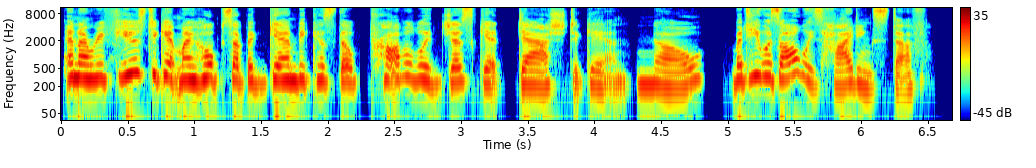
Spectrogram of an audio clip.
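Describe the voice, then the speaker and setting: A woman's voice: high-pitched, moderate pace, fairly bright tone, dry recording, clean studio sound. A woman playing an anxious, grieving teenage girl in an adventure game, speaking in an earnest, hesitant way. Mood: guarded, downcast. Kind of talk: scripted adventure game dialogue.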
